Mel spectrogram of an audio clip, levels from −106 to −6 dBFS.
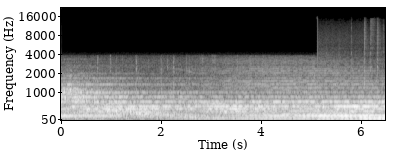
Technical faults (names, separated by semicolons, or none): input switched to a poorer device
